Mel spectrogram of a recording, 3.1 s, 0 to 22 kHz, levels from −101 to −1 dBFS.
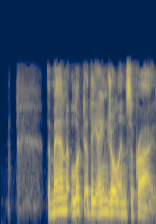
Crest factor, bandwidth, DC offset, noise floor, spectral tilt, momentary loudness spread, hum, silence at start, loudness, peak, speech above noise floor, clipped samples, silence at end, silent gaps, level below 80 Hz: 16 dB; 8.2 kHz; under 0.1%; -47 dBFS; -4.5 dB/octave; 3 LU; none; 0.35 s; -16 LUFS; -2 dBFS; 31 dB; under 0.1%; 0 s; none; -60 dBFS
